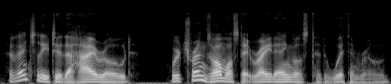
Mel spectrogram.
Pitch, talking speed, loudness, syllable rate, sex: 115 Hz, 230 wpm, -19 LUFS, 6.3 syllables/s, male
